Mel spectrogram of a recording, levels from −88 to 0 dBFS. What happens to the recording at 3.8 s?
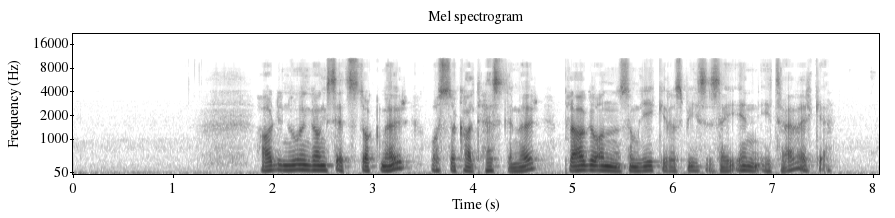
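At 3.8 s the speech has a rough, hissy halo and a smeared, underwater quality, and this runs through the whole clip. Nothing is heard above 10.6 kHz. The likely cause is Nellymoser compression, which codes short blocks at two bits a sample and fills starved bands with noise.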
